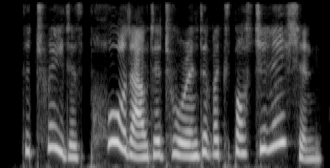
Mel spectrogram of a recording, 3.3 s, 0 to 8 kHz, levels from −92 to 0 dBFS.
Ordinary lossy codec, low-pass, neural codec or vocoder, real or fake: MP3, 64 kbps; 7.2 kHz; codec, 44.1 kHz, 7.8 kbps, Pupu-Codec; fake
